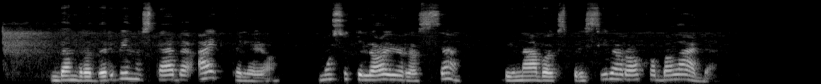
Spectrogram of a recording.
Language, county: Lithuanian, Vilnius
